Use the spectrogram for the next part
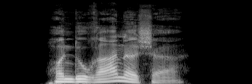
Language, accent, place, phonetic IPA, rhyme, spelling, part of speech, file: German, Germany, Berlin, [ˌhɔnduˈʁaːnɪʃɐ], -aːnɪʃɐ, honduranischer, adjective, De-honduranischer.ogg
- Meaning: inflection of honduranisch: 1. strong/mixed nominative masculine singular 2. strong genitive/dative feminine singular 3. strong genitive plural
